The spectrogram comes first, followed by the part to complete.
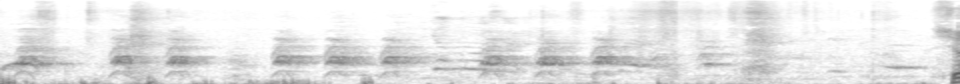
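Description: A dog barking over and over, about three short barks a second, growing fainter after about four seconds.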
